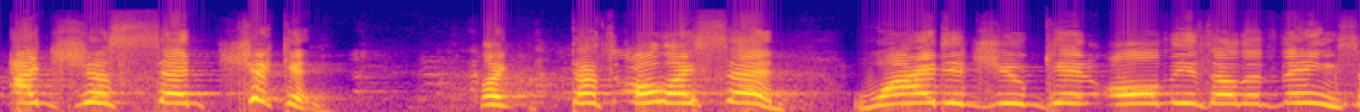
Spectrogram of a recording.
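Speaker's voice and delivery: imitated complaint, high and slow, drawn out; exasperated wife. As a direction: play a put-out wife stretching each word. Acts wife's complaint about shopping.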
